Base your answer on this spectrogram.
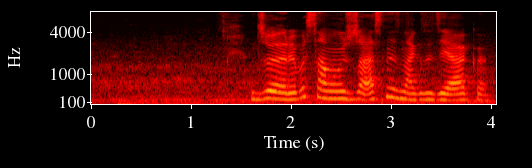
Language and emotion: Russian, positive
